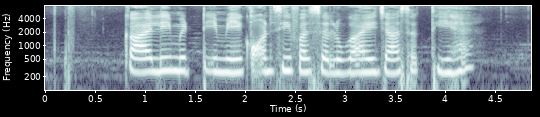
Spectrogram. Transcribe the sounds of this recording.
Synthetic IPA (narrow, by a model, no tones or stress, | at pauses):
kaːlimɪʈːimẽkɔːnsifɐsəlʊɡaːid͡ʒaːsɐk̚t̪iɦɛː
